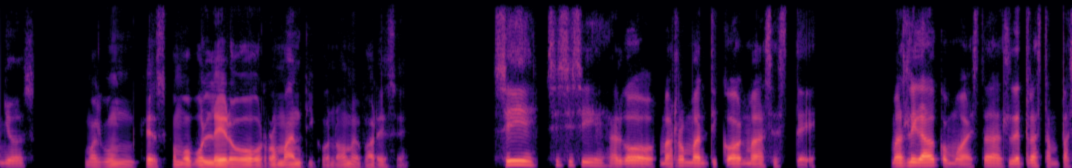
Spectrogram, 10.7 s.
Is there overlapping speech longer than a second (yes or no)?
no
